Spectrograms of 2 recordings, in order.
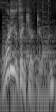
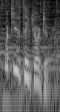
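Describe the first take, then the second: First: It is said in the speaker's natural voice. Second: It is said in an imitated character's voice.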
